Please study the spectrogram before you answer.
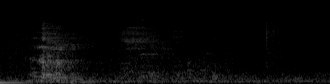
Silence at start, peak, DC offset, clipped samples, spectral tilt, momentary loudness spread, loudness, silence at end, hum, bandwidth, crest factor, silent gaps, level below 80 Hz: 0 s; -28 dBFS; under 0.1%; under 0.1%; -4 dB/octave; 13 LU; -52 LUFS; 0 s; none; 17 kHz; 24 dB; none; -64 dBFS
